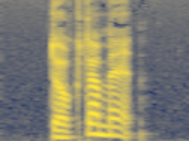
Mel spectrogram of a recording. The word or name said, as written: doktormand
